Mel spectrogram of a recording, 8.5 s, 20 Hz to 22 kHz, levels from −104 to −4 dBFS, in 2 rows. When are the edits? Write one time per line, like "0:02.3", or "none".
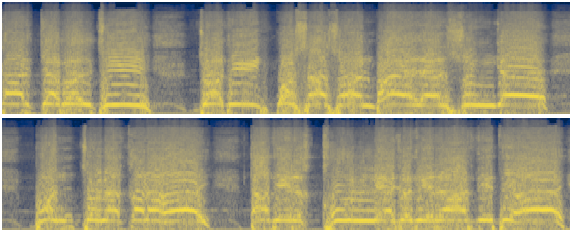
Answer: none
